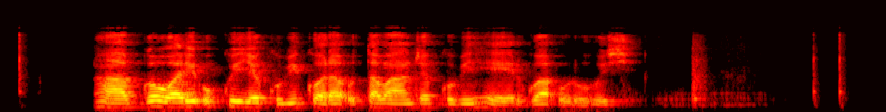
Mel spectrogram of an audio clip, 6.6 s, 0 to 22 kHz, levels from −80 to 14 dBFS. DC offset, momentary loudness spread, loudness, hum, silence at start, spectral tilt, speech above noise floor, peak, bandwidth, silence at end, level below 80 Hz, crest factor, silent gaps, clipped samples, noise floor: under 0.1%; 14 LU; -19 LUFS; none; 0.7 s; -4 dB/octave; 55 dB; -2 dBFS; 9.4 kHz; 1.35 s; -64 dBFS; 20 dB; none; under 0.1%; -73 dBFS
